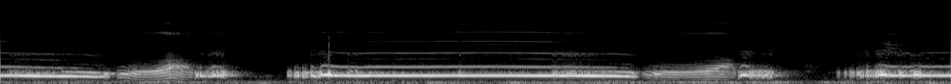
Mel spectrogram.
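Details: Barbary dove of the puter pelung type with a long voice and thick kuwok, used to stimulate other birds; wavering rising notes alternate with long level low coos, repeated several times.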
